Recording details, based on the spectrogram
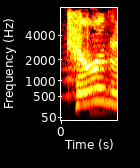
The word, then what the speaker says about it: Karen: Karen is spelled the normal way, no goofy Y's or Q's, K-A-R-E-N, and Cataline is spelled K-A-T-A-L-I-N-E.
